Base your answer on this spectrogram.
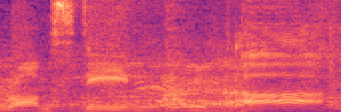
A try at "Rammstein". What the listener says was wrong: Rammstein. You have to say it with the sh. It is not Rammstein. Rammstein.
